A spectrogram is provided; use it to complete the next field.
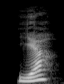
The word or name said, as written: Jer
